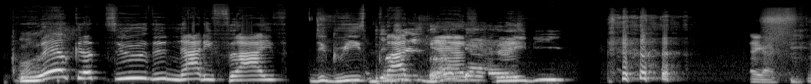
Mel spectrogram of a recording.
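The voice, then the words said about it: Imitates another person's voice. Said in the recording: “my Randy Newman impression”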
